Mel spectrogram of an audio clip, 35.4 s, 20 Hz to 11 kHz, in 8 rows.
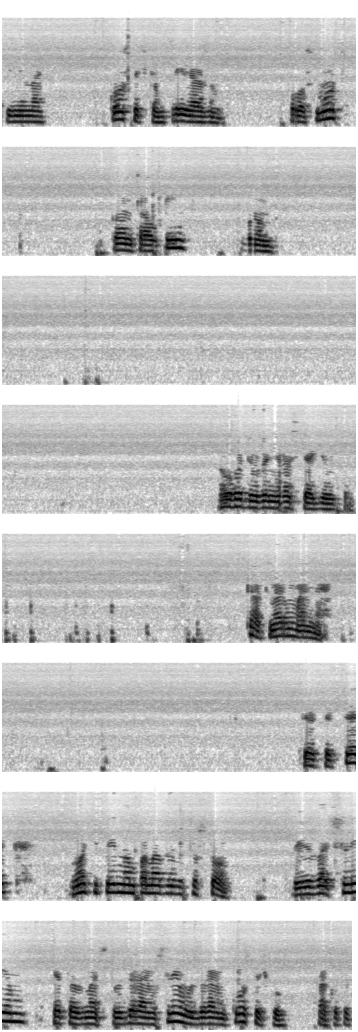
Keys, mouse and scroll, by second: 1.1 shift+click, 2.6-3.6 drag, 6.2 ctrl+p, 10.0 g, 16.5 click, 19.0 ctrl+z, 20.5 ctrl+z, 21.3 click, 23.3-25.8 middle drag, 27.3 middle click, 28.2 shift+middle click, 29.8 shift+middle click, 31.1 shift+middle click, 31.7 click, 32.3 middle click, 33.3 shift+click.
